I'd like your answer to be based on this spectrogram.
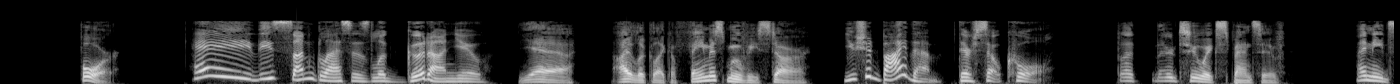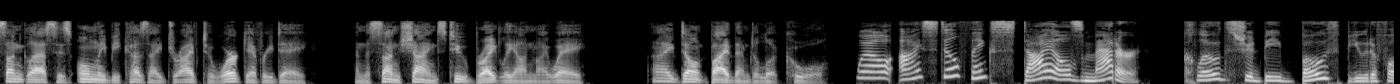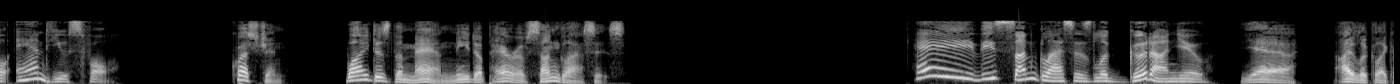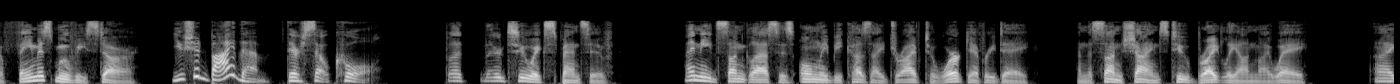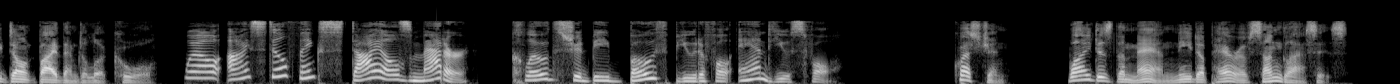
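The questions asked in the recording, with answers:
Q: Why does the man need a pair of sunglasses?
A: Because he drives to work every day and the sun shines too brightly on his way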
